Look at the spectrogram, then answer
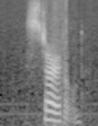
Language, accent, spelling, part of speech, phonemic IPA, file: English, US, startled, adjective / verb, /ˈstɑɹt.l̩d/, En-us-startled.ogg
- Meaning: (adjective) Surprised and slightly frightened; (verb) simple past and past participle of startle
